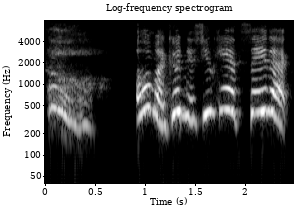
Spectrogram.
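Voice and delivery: a slow, high, loud gasped pearl-clutch; mock shock. Onlookers scandalised by an edgelord, mock outrage. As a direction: clutch your pearls at the edgy remark.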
